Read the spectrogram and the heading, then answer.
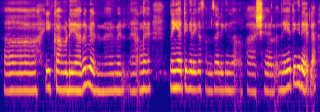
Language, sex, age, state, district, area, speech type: Malayalam, female, 30-45, Kerala, Thiruvananthapuram, rural, spontaneous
